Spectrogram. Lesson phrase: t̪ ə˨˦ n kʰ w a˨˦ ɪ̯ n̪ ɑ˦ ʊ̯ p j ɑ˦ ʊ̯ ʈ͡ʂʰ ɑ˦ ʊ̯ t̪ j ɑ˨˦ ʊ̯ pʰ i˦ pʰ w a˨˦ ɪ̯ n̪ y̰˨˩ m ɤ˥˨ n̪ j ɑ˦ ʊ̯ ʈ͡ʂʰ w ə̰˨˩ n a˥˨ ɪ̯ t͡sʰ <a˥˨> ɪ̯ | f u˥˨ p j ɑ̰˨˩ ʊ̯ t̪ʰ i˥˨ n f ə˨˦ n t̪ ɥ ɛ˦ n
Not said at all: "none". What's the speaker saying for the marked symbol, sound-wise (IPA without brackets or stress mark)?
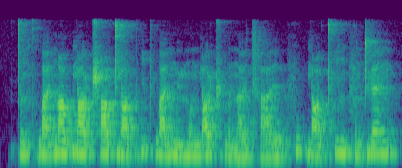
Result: a˨˦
